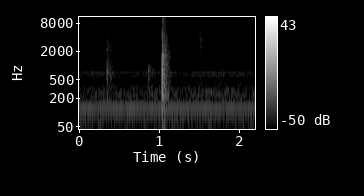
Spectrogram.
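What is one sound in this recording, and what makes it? A plastic palette case clicks as it is picked up.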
